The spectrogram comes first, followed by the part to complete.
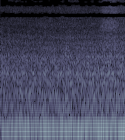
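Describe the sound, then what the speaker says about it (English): A garbage truck arriving outside, its engine a steady low drone with a constant hum, moderately distant and unbroken, with no voices. "The garbage truck is here."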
